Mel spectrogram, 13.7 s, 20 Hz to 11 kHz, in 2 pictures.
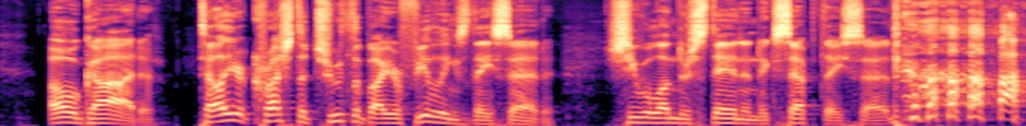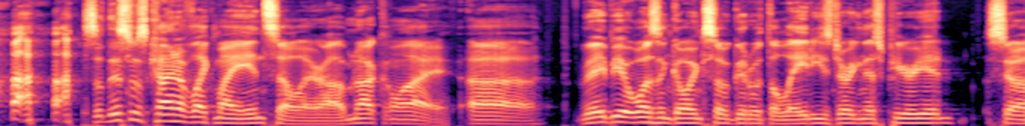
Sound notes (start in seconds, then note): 6.0 laughs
